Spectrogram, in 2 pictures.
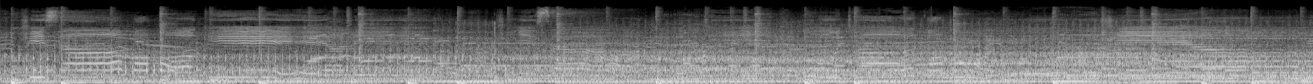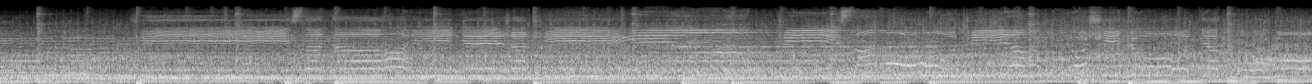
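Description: Music playing over a Robinson R44 piston helicopter's engine and rotor as it flies close by.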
